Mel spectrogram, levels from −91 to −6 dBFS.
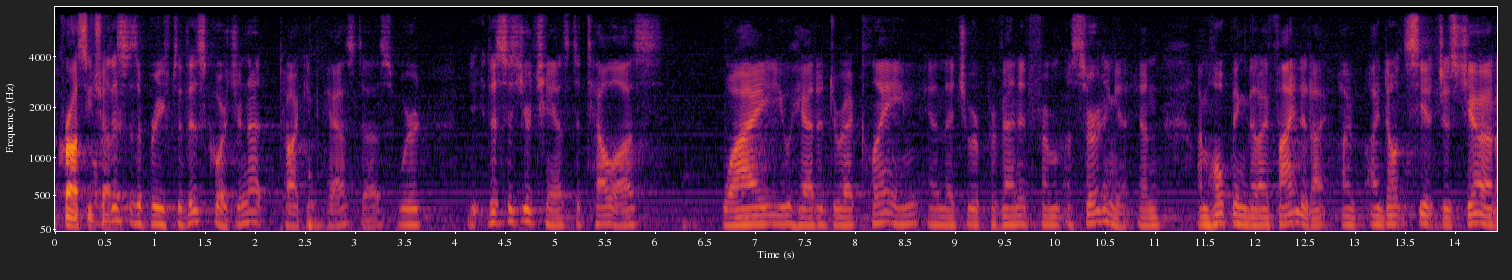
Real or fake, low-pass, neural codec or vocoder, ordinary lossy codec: real; 7.2 kHz; none; AAC, 48 kbps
